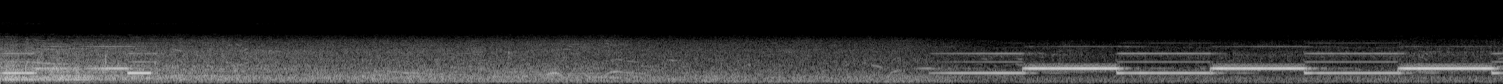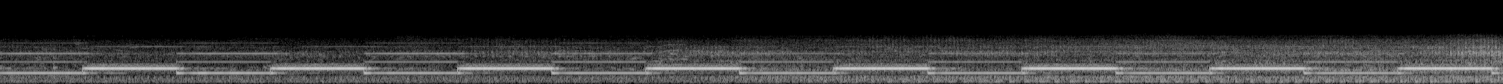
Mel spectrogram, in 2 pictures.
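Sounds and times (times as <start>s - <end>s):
level crossing two-tone alarm: 0.0s - 1.6s, 9.4s - 30.0s.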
